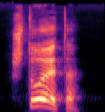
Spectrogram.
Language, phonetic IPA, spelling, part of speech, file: Russian, [ˈʂto ˈɛtə], что это, phrase / adverb, Ru-что это.ogg
- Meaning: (phrase) what's that/this; what is it?; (adverb) why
